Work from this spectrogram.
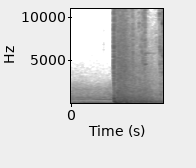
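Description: Sudden loud burst of gunfire in The Division 2 erupts partway through after a quiet start, a rapid volley of shots that keeps ringing on to the end.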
